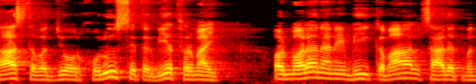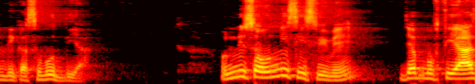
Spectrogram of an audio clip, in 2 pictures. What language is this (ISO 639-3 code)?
urd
